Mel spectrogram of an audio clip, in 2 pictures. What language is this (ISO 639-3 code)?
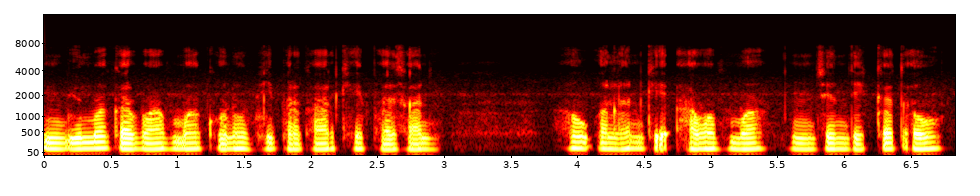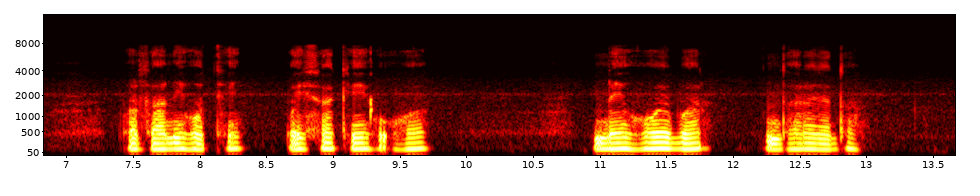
hne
